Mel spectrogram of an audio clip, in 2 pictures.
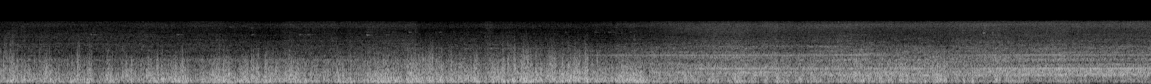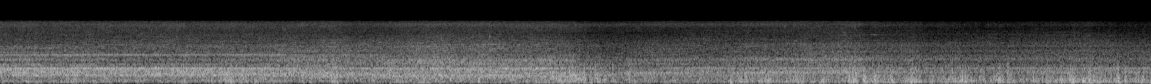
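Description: Vepr cultivator working a field, a steady loud mechanical rumble and roar that holds constant throughout without pauses or speech.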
